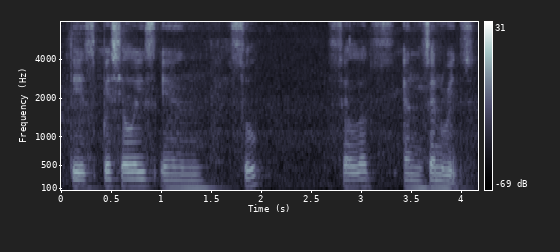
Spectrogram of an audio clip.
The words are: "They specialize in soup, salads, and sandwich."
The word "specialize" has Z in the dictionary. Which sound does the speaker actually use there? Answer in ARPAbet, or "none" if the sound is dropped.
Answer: S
